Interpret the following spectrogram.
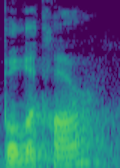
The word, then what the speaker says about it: Bullokar: a man called William Bullock our that's how I'm gonna pronounce it that's probably the best way Bullock rbu ll o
